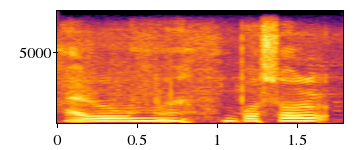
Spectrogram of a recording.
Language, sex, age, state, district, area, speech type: Assamese, female, 60+, Assam, Dhemaji, rural, spontaneous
